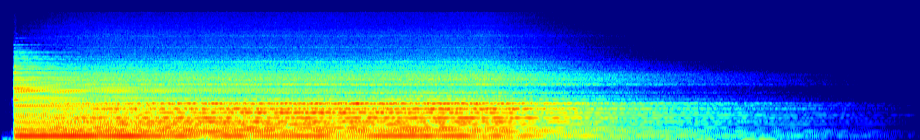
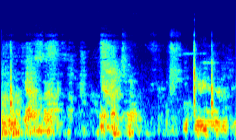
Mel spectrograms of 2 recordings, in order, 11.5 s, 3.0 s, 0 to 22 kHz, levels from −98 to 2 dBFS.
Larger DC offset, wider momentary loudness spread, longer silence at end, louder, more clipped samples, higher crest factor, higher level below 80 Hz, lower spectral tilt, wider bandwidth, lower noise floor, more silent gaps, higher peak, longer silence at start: neither; second, 11 LU vs 23 LU; first, 3.3 s vs 0 s; first, -17 LUFS vs -24 LUFS; neither; second, 14 dB vs 22 dB; first, -30 dBFS vs -56 dBFS; first, -9 dB/octave vs -6 dB/octave; second, 5.2 kHz vs 9.4 kHz; first, -85 dBFS vs -45 dBFS; neither; about the same, -4 dBFS vs -2 dBFS; first, 0.15 s vs 0 s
